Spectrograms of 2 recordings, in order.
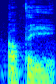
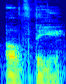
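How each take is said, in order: The two takes are said the same way.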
